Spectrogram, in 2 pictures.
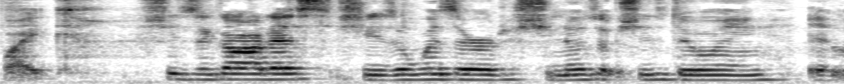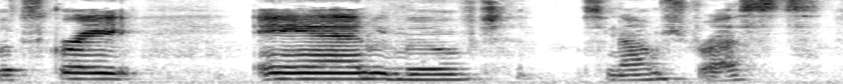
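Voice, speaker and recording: A woman's voice: mid-range voice, a little mellow. Rambling young Californian woman vlogging. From Northern California. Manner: rambling, chatty, lots of fillers. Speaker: lifestyle vlogger. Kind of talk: casual get-ready-with-me chat. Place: home, getting ready. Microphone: phone camera. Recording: voice a bit off-mic, from a distance.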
